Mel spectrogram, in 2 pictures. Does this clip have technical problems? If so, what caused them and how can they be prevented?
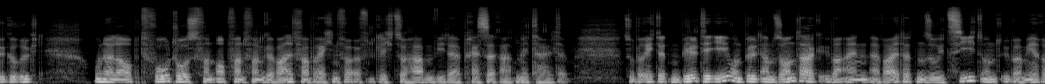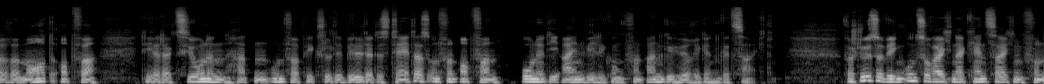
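Yes. Channel delay (comb filtering) runs throughout the speech: one channel arrives around 20 ms late, and summing to mono cancels shared content at evenly spaced frequencies starting near 20 Hz, giving a rough, slightly doubled sound. Align the channels' timing, or check mono compatibility, before the fold-down.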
